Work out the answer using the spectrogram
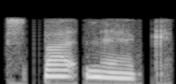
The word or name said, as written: sputnik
